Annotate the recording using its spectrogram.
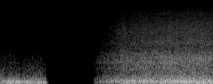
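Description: Strong Santa Ana wind roaring around a car travelling at highway speed, blended with tyre and road noise, a loud and steady rush. It follows a half second of low wind rumble and a brief cut to silence.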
